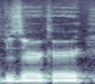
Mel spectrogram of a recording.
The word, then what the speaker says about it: BRZRKR: It's spelled differently in the two parts of this opening. Is it? Yeah. It's BRZRKR and then BRZKRK. Bizkirk? But the bottom one says Berserker? Berserker. I think it's Berserker.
